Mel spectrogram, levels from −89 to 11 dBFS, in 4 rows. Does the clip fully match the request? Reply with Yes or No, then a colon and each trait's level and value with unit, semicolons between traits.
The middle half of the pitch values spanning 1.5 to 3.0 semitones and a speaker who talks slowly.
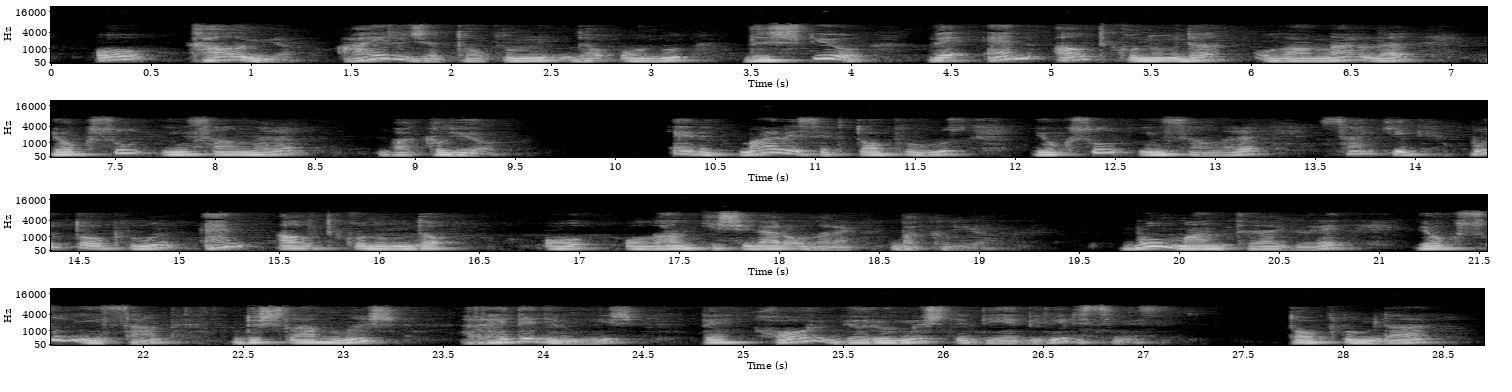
Yes: narrow, 2.5 semitones; slow, 90 wpm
